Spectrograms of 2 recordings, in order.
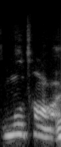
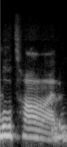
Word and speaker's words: Mouton: It's Mouton. Mouton.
